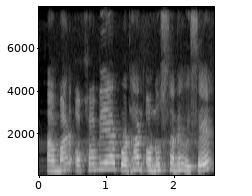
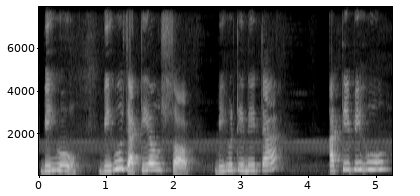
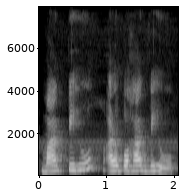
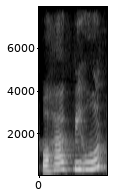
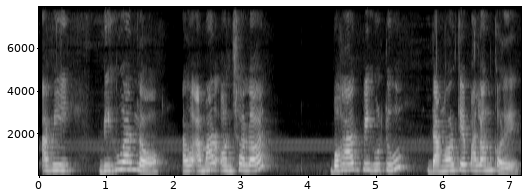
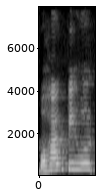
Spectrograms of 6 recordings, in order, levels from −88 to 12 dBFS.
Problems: constant background noise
